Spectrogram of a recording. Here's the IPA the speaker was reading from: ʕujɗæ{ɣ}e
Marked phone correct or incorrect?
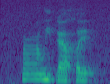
incorrect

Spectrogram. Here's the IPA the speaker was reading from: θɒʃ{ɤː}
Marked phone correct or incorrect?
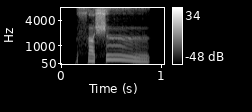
incorrect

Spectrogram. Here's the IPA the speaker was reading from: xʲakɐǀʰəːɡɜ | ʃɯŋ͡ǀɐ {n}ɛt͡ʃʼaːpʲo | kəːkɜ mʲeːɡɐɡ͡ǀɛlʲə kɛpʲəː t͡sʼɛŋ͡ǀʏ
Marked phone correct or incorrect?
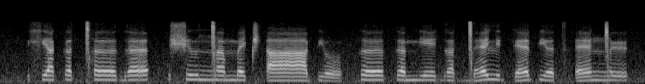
incorrect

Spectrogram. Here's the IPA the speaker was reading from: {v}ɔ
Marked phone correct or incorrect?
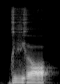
incorrect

